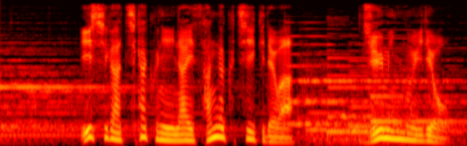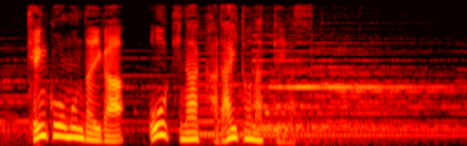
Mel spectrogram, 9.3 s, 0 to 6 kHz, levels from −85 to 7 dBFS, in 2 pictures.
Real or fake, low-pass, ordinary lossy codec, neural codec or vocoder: real; 5.4 kHz; none; none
